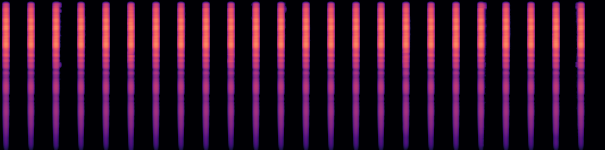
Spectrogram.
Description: It is not standard white noise; it is a digitally engineered recreation of the acoustic impact produced by medical shockwave therapy machines.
